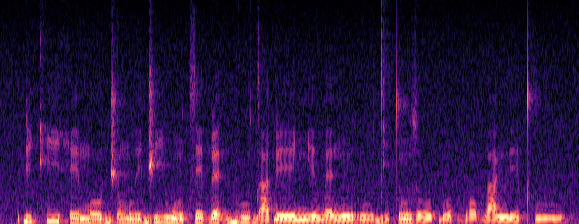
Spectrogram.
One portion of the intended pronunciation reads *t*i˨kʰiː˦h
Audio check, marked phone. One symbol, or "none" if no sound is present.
ɗ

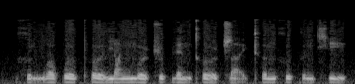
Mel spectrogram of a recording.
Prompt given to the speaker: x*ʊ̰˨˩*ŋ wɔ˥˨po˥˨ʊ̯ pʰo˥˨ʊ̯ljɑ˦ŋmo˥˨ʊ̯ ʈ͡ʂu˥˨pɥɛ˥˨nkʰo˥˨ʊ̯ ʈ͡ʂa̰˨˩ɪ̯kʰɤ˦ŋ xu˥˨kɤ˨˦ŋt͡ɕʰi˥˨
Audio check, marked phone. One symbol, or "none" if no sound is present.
ʊ̰˨˩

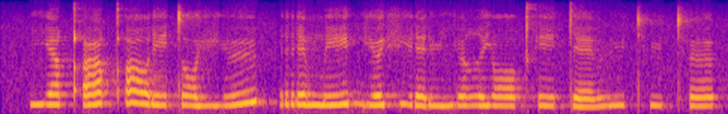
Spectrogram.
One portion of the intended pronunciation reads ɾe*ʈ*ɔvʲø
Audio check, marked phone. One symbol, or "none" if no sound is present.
t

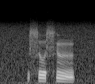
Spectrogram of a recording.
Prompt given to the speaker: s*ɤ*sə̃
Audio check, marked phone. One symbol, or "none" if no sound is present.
ɤ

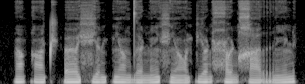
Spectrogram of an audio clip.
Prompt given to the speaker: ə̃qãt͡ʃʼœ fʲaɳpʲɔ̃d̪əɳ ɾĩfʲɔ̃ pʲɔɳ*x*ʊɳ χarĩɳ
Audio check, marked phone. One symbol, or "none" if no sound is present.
ħ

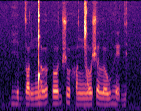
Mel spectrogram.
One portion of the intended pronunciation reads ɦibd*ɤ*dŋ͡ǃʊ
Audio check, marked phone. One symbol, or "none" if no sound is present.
ɔ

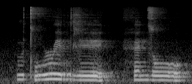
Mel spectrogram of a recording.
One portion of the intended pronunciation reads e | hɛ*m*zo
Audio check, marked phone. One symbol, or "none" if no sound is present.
n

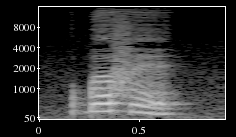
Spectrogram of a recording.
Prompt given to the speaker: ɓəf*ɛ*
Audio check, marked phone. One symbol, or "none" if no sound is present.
e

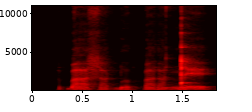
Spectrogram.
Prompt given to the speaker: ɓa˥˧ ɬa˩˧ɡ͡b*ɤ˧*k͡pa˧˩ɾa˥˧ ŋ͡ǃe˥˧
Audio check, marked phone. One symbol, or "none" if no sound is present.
ɤ˧˩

